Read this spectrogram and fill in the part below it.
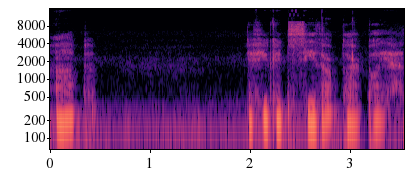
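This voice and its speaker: A soft-spoken woman's voice, medium in pitch and somewhat breathy, with a dark, mellow tone and ordinary pitch variation. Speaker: nail polish reviewer. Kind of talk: casual ASMR talk to camera. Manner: soft-spoken, slow.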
